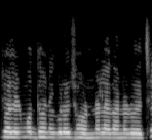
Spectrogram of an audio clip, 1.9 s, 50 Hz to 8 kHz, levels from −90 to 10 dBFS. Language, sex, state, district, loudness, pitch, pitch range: Bengali, female, West Bengal, Kolkata, -16 LUFS, 245 Hz, 230-260 Hz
